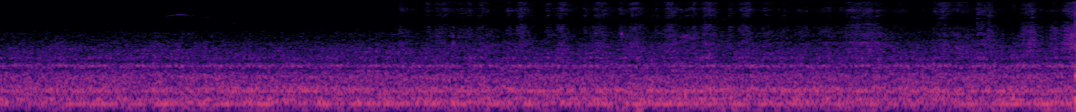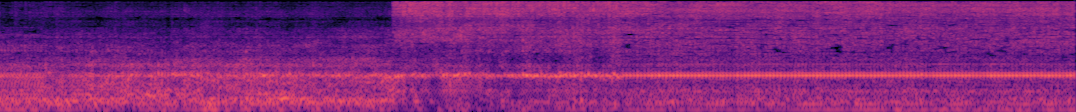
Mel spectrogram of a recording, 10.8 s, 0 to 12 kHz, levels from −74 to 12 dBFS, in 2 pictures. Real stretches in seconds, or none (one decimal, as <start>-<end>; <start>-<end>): 0.0-5.6; 8.5-10.8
